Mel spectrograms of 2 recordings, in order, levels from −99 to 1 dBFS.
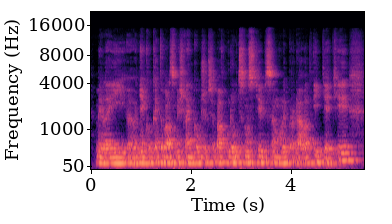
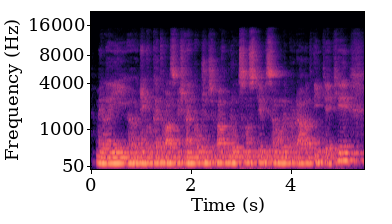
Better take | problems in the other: first | room echo; strong; dies away in 0.9 s; slight in the first // off-mic speech; far; far in the first

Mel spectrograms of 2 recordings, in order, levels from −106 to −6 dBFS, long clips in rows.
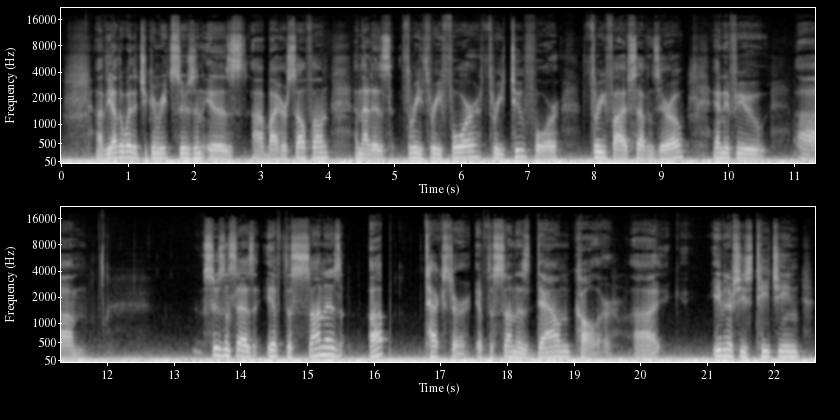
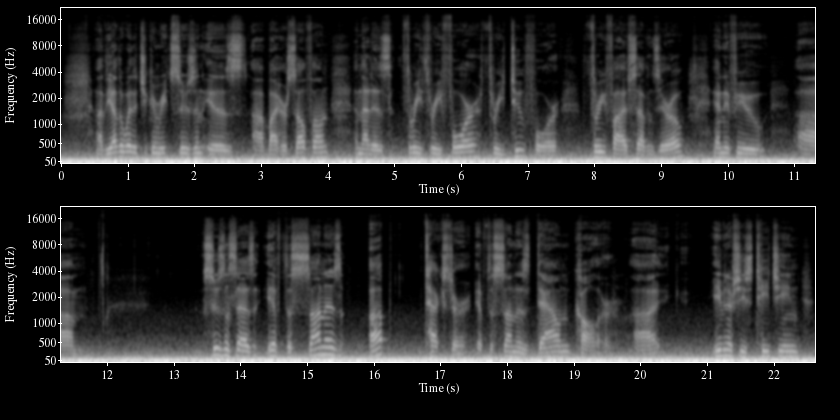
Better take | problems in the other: first | low rumble; loud; throughout; 6 dB below the speech; faint in the first

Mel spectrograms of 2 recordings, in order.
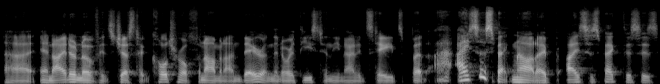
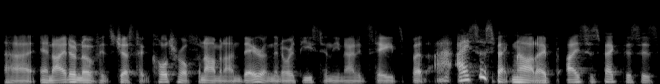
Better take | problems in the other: first | muffled; very; fading above 2.5 kHz

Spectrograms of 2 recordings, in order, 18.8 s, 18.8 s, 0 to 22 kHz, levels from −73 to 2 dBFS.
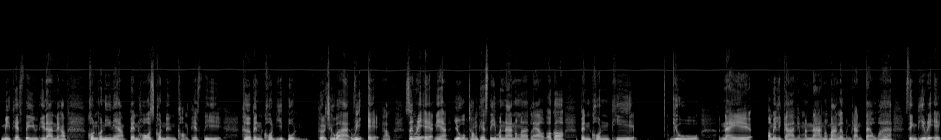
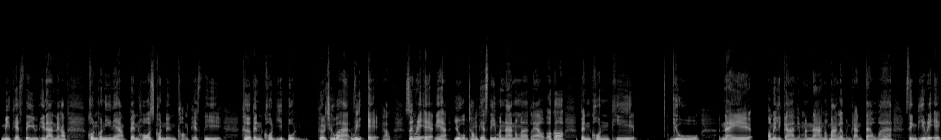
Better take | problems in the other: second | high-pitched whine; faint; throughout; 11 kHz, 35 dB below the speech

